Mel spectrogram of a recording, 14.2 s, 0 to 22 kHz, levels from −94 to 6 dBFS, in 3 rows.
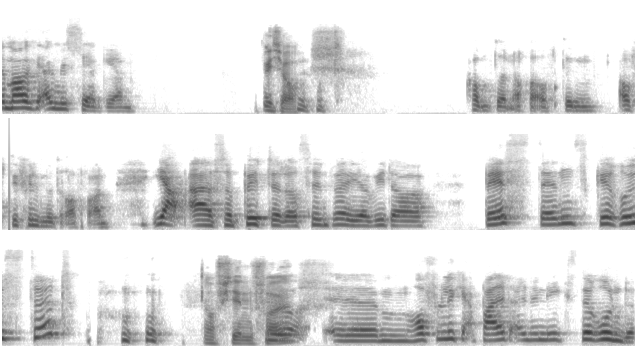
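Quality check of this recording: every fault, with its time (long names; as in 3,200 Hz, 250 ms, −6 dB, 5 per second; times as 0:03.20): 0:04.81: click −21 dBFS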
